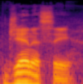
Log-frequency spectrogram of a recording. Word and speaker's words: Genesee: Genesee. The Genesee River. Genesee River. And that's how you pronounce it, folks.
